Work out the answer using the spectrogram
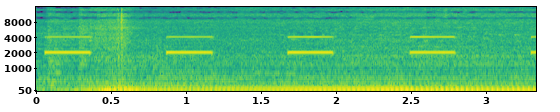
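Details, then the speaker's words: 2006 BMW X3 E83 2.5i, first start after spark plug replacement for misfire and engine light (coil packs recently changed): steady, even low idle with no ticks or stumbles, reversing beeper in background; normal idle. "so that's perfectly fine it's running running fine no noises no dramas here"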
